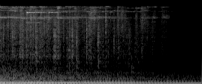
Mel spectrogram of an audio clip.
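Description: Logo-sting sound effect: a shower of coins clinking and jingling over the tail of a low boom, thinning out and stopping near the end.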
